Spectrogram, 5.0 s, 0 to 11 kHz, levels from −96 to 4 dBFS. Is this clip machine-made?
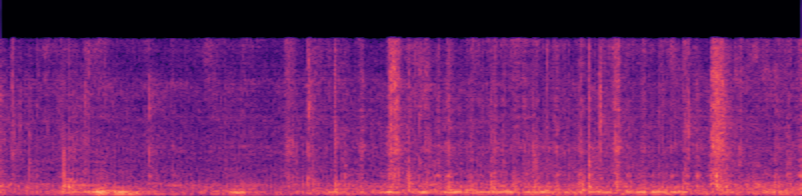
yes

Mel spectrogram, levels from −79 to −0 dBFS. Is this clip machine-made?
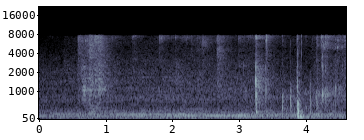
no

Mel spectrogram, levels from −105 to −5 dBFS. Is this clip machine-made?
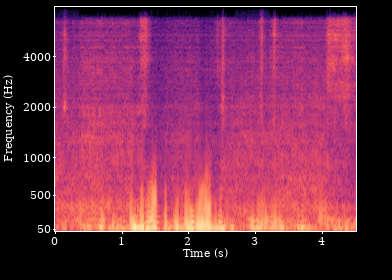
yes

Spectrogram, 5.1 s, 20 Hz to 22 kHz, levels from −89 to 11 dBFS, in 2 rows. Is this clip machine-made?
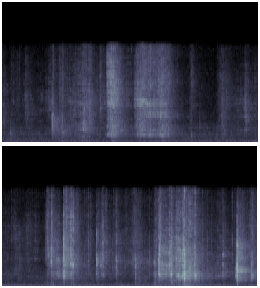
no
